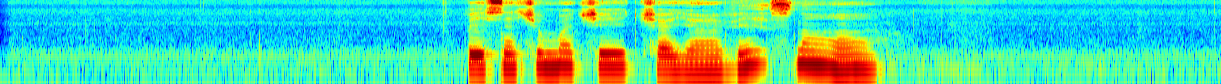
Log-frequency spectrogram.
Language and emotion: Russian, neutral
